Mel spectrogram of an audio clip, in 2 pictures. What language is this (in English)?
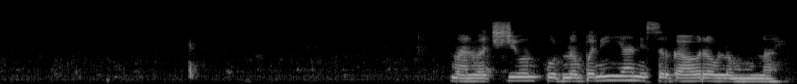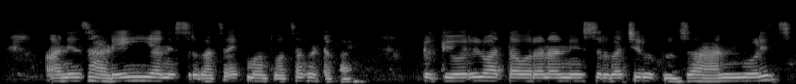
Marathi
